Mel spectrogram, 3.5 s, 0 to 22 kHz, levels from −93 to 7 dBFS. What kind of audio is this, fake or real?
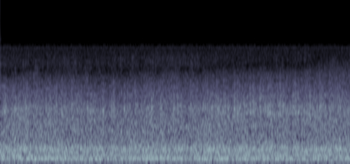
fake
